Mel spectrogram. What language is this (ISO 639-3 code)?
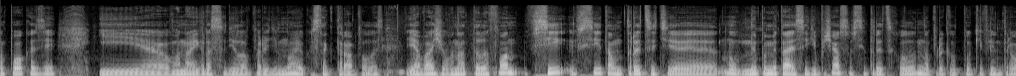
ukr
